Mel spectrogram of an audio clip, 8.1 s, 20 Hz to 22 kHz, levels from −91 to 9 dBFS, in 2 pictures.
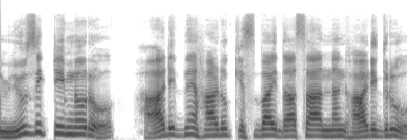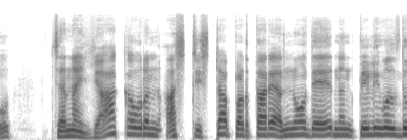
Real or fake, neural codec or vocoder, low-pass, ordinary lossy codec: fake; codec, 44.1 kHz, 2.6 kbps, SNAC; 14.4 kHz; none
